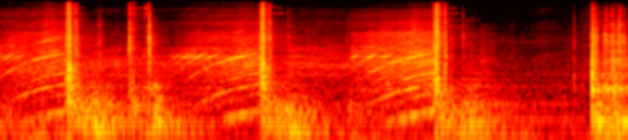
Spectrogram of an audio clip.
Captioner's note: nail gun popping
